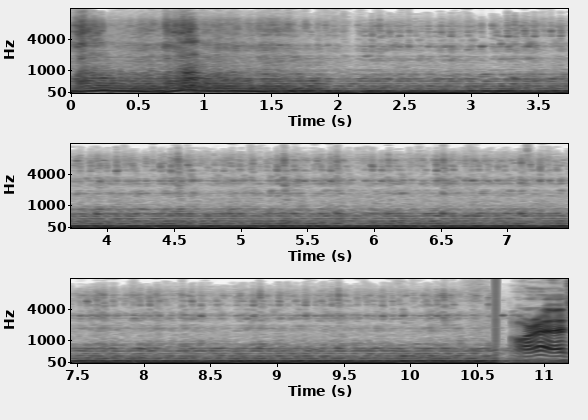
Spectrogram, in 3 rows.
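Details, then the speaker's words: 1967 Chevrolet C10 stepside pickup V8 with Edelbrock intake, engine about 2000 miles, fresh cold start: deep even rumble settles into steady idle after a quick blip, clean rev at end, no knocks; normal running after cold start. "this engine has got like 2000 miles on it and so it's basically just brand new um and it runs like it's brand new"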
